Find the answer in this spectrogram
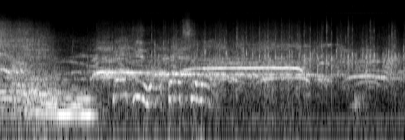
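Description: A live rock band finishes a song, its last chord ringing out about a second and a half in, and the audience breaks into cheering and whoops that die down near the end.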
